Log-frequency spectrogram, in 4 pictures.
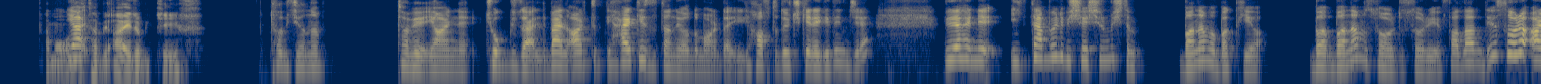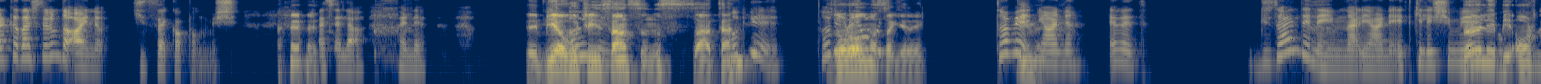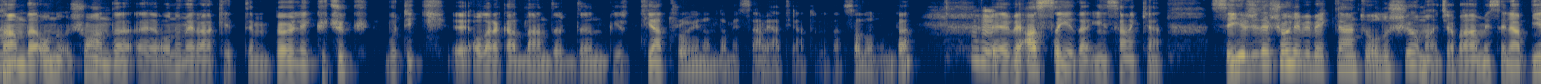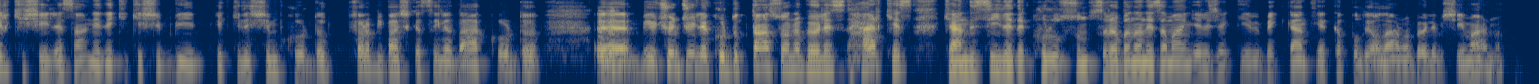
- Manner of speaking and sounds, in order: other background noise; tapping; laughing while speaking: "Evet"; chuckle
- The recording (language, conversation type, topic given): Turkish, podcast, Sanatçıyla seyirci arasındaki etkileşim sence neden önemli?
